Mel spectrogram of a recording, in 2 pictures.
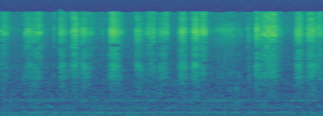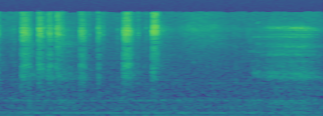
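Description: Felt-tip marker writing on paper: a run of faint, short, irregular strokes as words are written out by hand.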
